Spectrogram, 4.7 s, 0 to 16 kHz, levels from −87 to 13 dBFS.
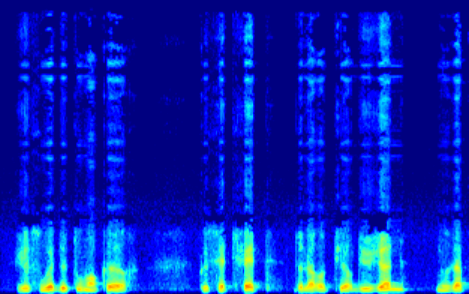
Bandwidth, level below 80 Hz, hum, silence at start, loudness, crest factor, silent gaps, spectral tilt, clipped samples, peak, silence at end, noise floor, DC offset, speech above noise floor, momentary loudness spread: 16 kHz; -82 dBFS; none; 0.15 s; -21 LUFS; 18 dB; none; -5 dB/octave; under 0.1%; -2 dBFS; 0.05 s; -54 dBFS; under 0.1%; 33 dB; 13 LU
